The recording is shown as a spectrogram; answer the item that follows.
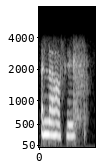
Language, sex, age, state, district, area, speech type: Urdu, female, 30-45, Uttar Pradesh, Aligarh, urban, conversation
